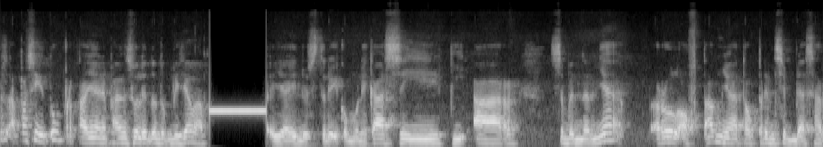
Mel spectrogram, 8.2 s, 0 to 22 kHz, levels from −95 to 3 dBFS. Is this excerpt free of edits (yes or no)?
no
